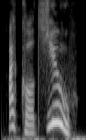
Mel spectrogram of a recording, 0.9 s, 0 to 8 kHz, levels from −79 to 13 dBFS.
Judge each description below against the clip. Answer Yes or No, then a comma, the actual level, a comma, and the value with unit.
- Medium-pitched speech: No, very high, 260 Hz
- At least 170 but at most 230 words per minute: Yes, fast, 210 wpm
